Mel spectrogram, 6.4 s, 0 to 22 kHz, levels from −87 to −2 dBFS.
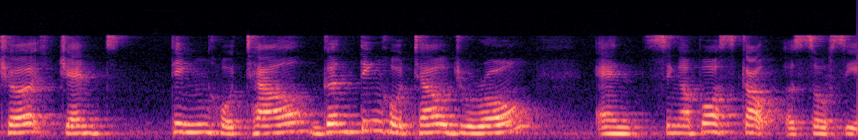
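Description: From start to finish the speech carries a grainy, rough edge that rises and falls with the sound itself, sitting roughly 50 dB below it. The likely cause is low bit depth without dither: the samples appear to have been rounded to about 10 bits, so the error tracks the waveform. Unlike steady hiss, it turns gritty or sputtery on quiet syllable tails and decays.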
